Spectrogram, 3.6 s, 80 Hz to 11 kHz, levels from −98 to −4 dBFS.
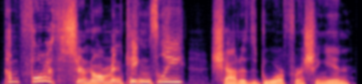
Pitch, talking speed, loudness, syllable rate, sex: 270 Hz, 165 wpm, -16 LUFS, 4.5 syllables/s, female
